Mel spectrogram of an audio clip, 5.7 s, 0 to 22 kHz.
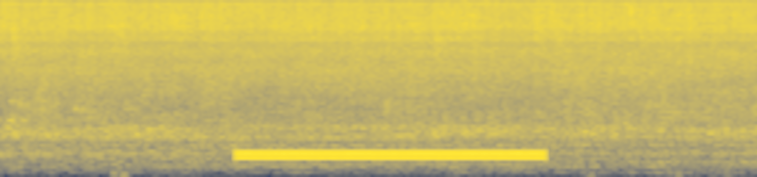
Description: Telephone call progress tone (North American or UK plan), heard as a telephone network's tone, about 350, 450 Hz, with the noise of a restroom. Dial tone.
